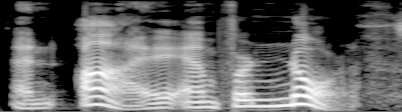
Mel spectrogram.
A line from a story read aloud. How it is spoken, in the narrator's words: said I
